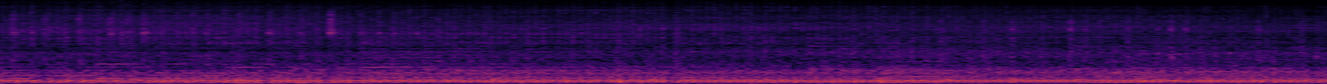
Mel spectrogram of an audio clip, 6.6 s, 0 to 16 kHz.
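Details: BMW R1100 boxer engine fitted to a powered hang glider, just after valve adjustment with new lifter and vacuum-gauge synchronization, spark plugs torqued to 20 Nm: steady, even low-pitched idle with no knocks or misses; runs smoothly and healthy.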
